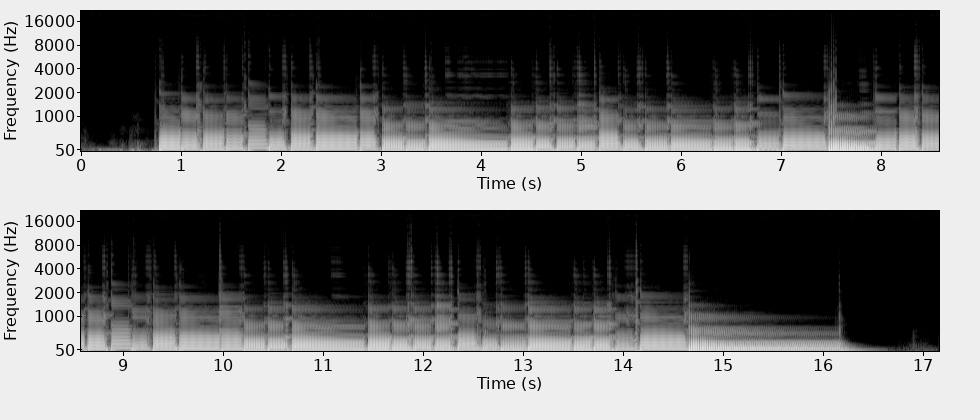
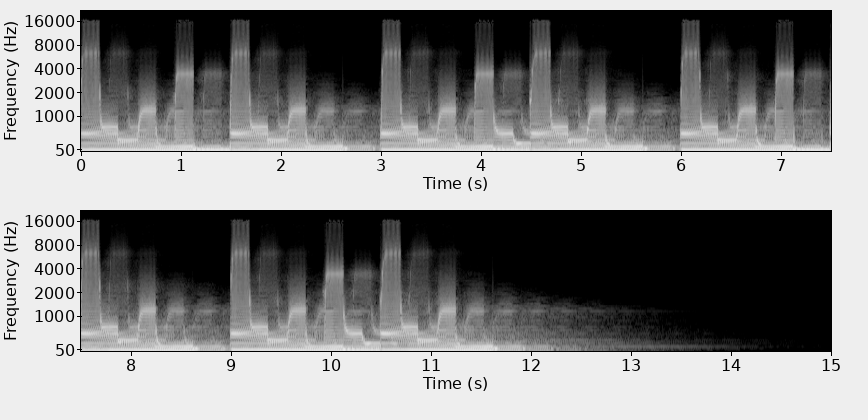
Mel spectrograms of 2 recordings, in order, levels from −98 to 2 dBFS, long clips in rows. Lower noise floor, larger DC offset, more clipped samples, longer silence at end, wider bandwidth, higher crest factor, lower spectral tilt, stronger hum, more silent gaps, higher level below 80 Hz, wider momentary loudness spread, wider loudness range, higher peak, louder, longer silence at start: second, -68 dBFS vs under -90 dBFS; neither; neither; second, 0.8 s vs 2.8 s; second, 2 kHz vs 7.4 kHz; first, 18 dB vs 12 dB; first, -14 dB/octave vs -8 dB/octave; neither; neither; second, -24 dBFS vs -16 dBFS; about the same, 6 LU vs 4 LU; about the same, 2 LU vs 4 LU; about the same, 0 dBFS vs -2 dBFS; second, -20 LUFS vs -17 LUFS; first, 0.8 s vs 0 s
